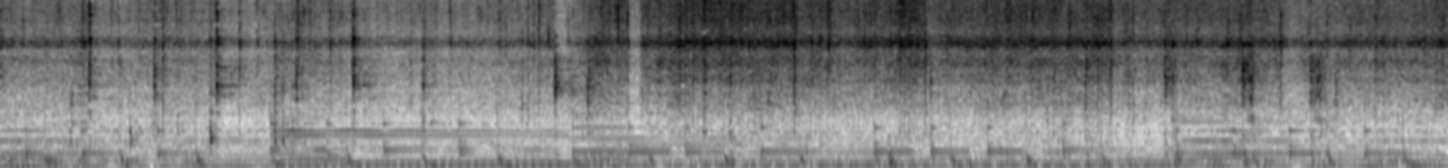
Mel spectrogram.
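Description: Curry leaves, green chillies and ginger sizzling in hot coconut oil and popped mustard seeds, stirred round the pot with a steel spoon. The spoon's scrapes and taps make short clicks over the steady sizzle.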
